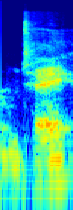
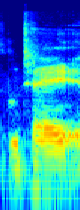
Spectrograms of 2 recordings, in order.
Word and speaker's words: Boutte: am underscore bootay uh b-o-u-t-t-e yes my last name is bootay if it's not funny you're not saying it right that's probably the easiest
